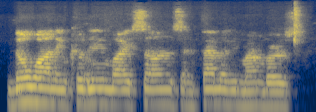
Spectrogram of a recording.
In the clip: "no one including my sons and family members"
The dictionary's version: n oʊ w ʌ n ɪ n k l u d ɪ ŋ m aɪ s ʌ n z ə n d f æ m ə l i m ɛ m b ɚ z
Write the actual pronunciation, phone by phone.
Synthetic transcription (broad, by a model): n oʊ w ʌ n ɪ n k l u d ɪ ŋ m aɪ s ʌ n z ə n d f æ m ə l i m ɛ m b ɚ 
